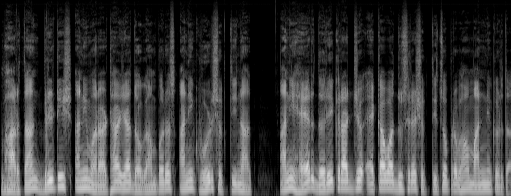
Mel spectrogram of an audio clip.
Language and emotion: Goan Konkani, neutral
